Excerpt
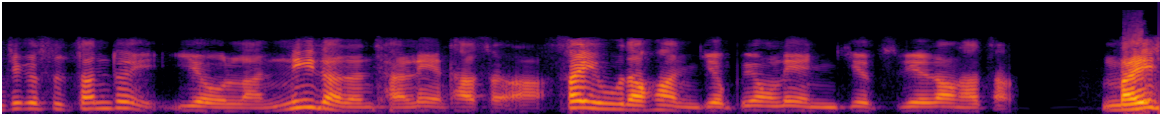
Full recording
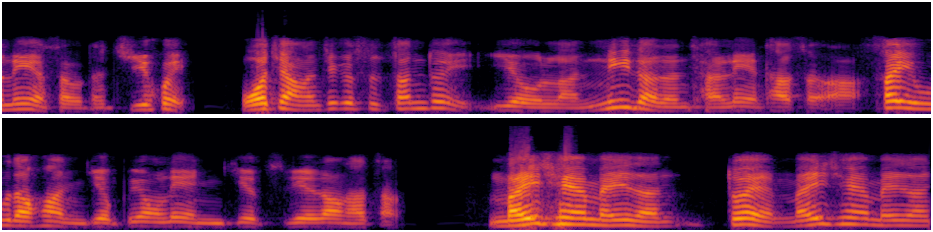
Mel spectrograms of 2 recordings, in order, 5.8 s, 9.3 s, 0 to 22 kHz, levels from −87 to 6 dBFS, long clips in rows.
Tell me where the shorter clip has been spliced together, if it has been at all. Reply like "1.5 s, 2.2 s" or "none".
none

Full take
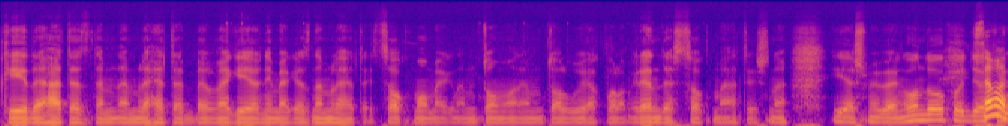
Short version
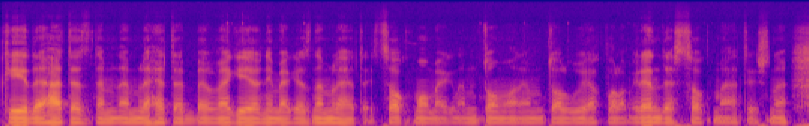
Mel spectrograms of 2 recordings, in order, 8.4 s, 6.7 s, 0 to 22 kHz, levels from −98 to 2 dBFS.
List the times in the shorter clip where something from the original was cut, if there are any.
none

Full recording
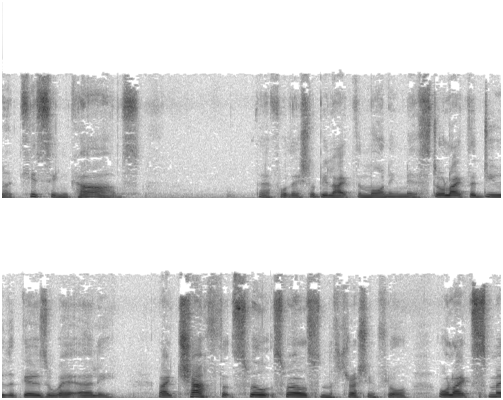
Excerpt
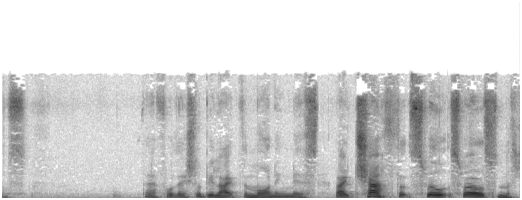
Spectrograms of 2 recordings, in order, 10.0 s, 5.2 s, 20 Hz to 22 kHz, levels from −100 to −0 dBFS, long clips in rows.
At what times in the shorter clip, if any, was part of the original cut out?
3.2 s

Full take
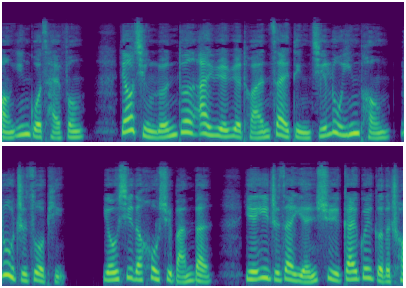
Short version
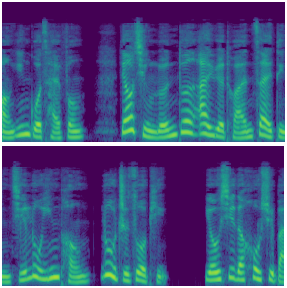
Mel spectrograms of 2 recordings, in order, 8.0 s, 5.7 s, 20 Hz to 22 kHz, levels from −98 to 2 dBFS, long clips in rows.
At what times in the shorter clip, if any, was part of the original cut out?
2.1 s

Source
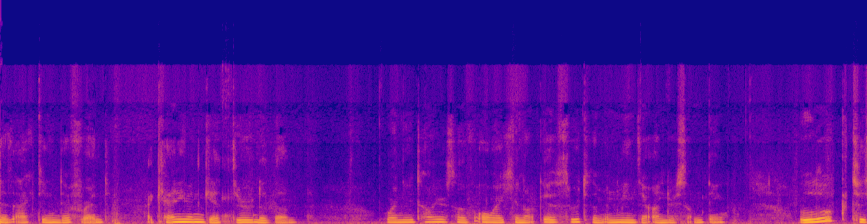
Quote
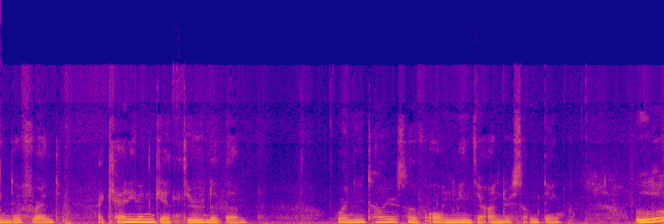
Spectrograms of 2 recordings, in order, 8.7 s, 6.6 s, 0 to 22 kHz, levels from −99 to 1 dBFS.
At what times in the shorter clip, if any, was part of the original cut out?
4.4 s

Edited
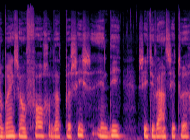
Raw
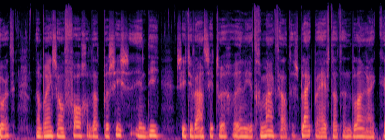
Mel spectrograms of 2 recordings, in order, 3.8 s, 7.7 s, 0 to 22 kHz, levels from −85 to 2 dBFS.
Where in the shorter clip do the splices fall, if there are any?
none

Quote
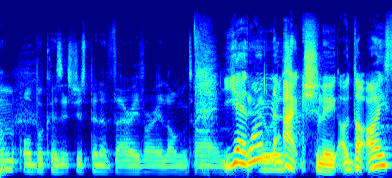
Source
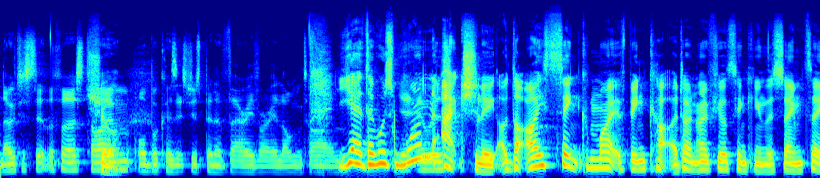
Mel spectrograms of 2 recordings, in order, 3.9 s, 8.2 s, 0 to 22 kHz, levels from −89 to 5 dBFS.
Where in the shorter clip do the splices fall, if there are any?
2.5 s

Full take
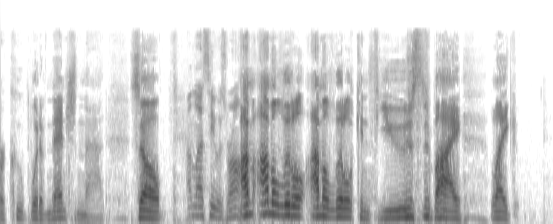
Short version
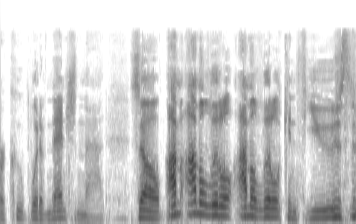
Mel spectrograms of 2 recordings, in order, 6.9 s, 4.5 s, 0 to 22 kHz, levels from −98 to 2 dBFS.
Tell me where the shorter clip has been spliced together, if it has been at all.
2.1 s

